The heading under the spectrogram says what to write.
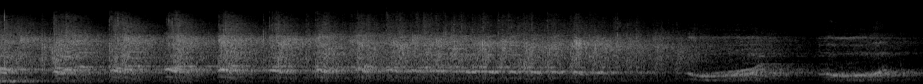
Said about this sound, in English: Give the Lord a big clap offering. Oh, come on, you can do better than that.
